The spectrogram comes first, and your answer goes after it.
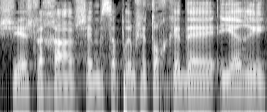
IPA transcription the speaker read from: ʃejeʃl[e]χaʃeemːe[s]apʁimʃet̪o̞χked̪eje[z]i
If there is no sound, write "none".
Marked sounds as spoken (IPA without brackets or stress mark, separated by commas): e, s, ʁ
